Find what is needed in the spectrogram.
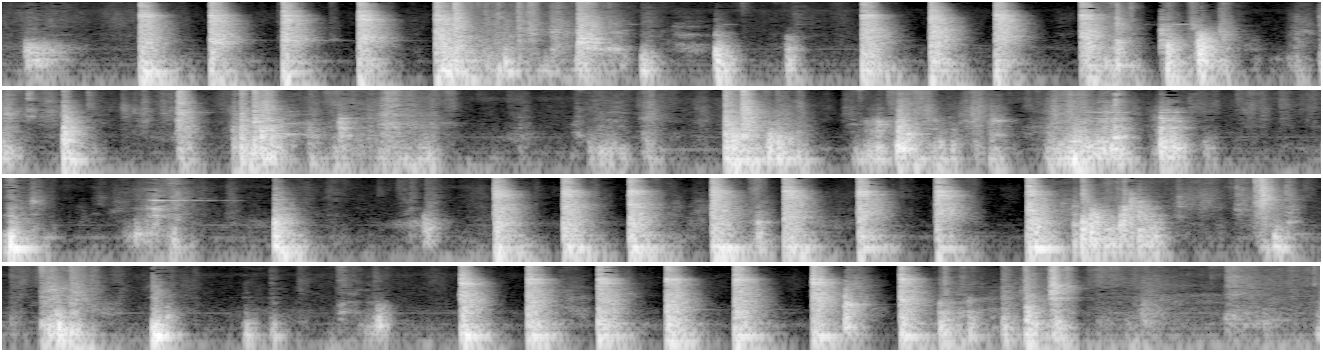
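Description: Hatchet repeatedly chopping and splitting firewood: a long series of sharp wooden thunks in quick runs of about three to four strikes a second, with short pauses between runs.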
